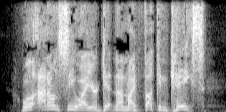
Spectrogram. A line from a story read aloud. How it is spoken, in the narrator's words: Jay shouts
